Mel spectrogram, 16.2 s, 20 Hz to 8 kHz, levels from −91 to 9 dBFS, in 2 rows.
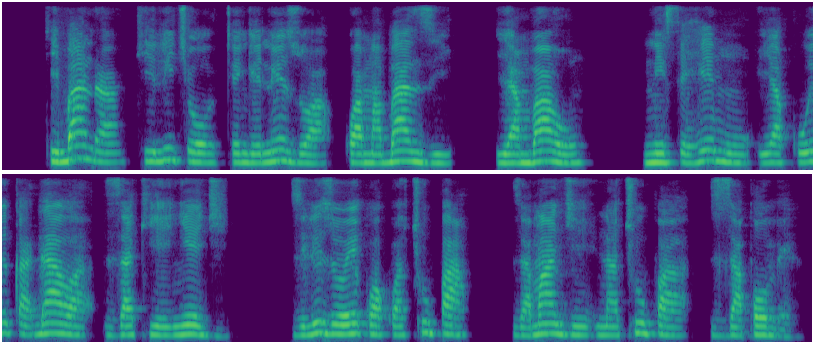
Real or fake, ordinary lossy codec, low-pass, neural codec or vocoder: fake; AAC, 48 kbps; 7.2 kHz; codec, 44.1 kHz, 7.8 kbps, Pupu-Codec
